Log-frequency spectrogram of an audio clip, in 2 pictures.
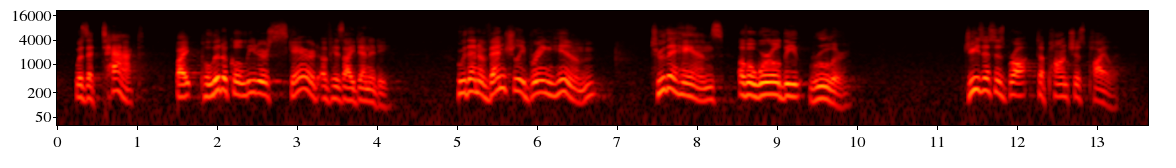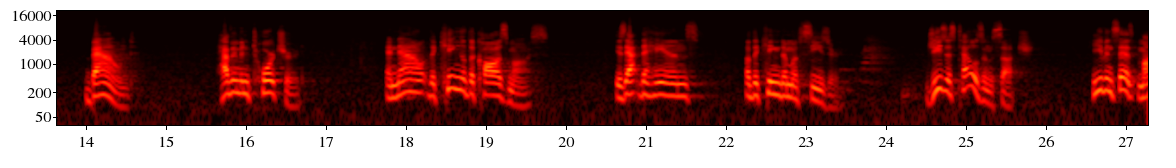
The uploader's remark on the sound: Preached at All Saints Anglican Church on January 21, 2024.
